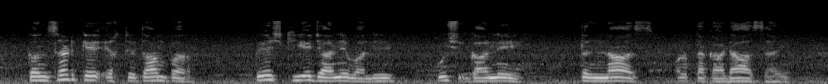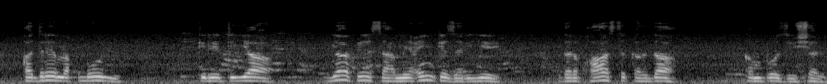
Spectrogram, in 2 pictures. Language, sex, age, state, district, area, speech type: Urdu, male, 60+, Maharashtra, Nashik, urban, read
